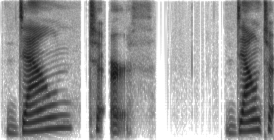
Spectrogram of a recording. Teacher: The stress is pretty even, but maybe a little more on earth.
